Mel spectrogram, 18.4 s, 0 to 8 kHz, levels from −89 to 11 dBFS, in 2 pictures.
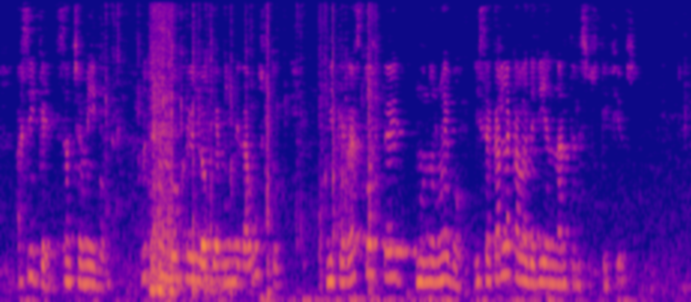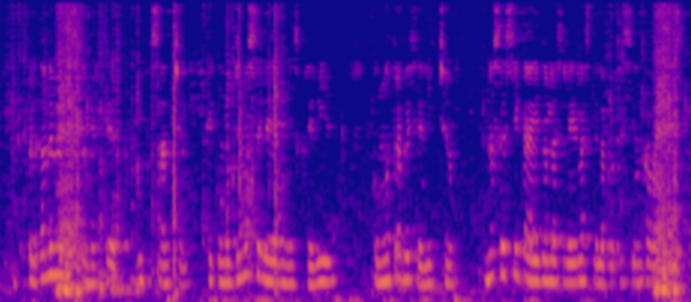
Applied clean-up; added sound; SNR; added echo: classical method WPE with log-MMSE.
